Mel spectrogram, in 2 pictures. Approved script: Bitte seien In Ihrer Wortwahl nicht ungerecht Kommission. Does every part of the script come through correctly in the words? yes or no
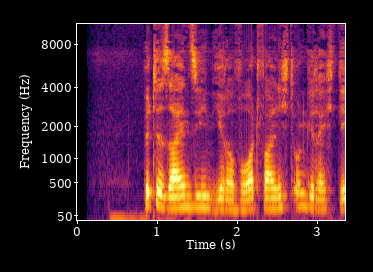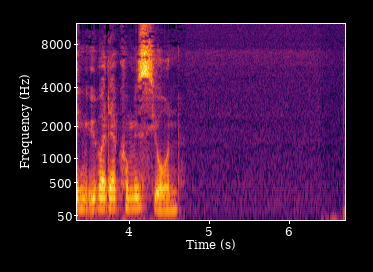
no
